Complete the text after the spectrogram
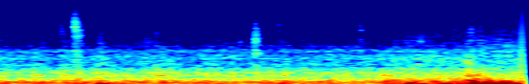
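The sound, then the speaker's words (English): Steady low road rumble from inside a moving car following a garbage truck that is spilling trash, rock particles and dust, with a few brief sharp ticks scattered over the drone and the noise swelling slightly near the end. “I'm driving into all this garbage truck's garbage.”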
